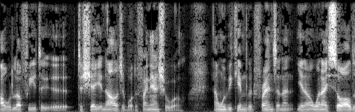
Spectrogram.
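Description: Very fast, fairly low male voice with vocal fry, monotone and flat intonation, quiet background. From Trinidad, later Brooklyn, New York. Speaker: real estate broker and rideshare driver. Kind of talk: casual chat.

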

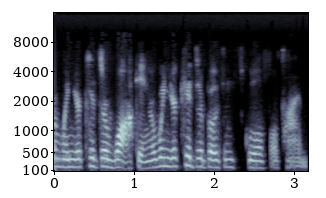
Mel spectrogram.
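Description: With a plain, everyday voice, a woman talks at a fairly quick pace and a fairly low pitch. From Chicago, US Midwest. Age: 40s. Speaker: sex and relationship coach, entrepreneur. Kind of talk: casual interview. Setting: remote call.

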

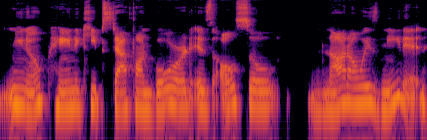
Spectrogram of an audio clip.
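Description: A woman at a moderate pace with fairly low pitch. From Southern California. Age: 30s. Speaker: business consultant. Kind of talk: interview. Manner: halting.

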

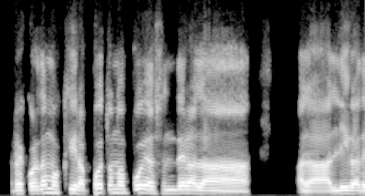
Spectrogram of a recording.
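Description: A man is speaking. The sound is dry and close with no echo, over a quiet background. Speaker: sports podcast host. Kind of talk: casual sports talk. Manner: hesitant, many fillers and repetitions.

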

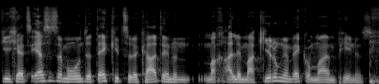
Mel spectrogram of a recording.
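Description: A man's medium-pitched voice, with ordinary pitch variation, comes through on a very clean recording against a silent background. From Bavaria, Germany. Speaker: podcast co-host. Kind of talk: casual chat.

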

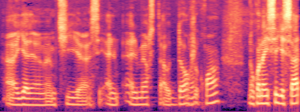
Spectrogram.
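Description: A man speaks at a moderate pace in a Provençal accent, with a dark, mellow tone. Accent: southeastern French (Provence). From southern France, Arles (Provence). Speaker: immigrant to Canada. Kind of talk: radio interview. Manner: halting, repeats words.

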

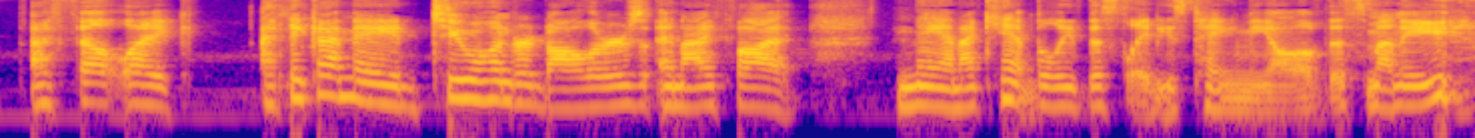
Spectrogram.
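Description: Over noticeable background noise, a woman with an American accent speaks at a moderate pace with fairly even intonation. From US South, northeast Georgia. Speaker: graphic designer and art director. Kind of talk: casual chat.

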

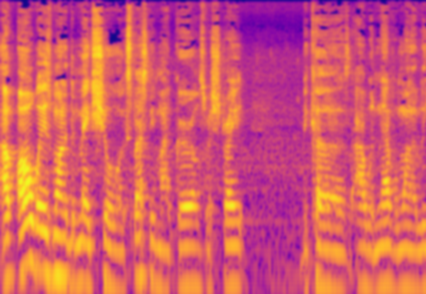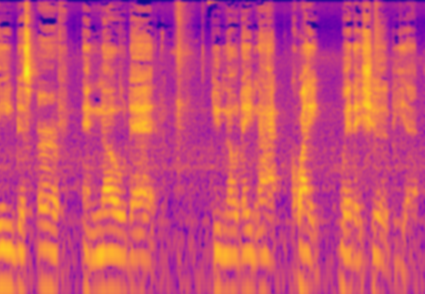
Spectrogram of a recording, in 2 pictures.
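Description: Audible room echo surrounds a man's voice. He speaks fairly slowly with ordinary pitch variation. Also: medium pitch for a man. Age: 50s. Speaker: father of the host, podcast guest. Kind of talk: casual chat.

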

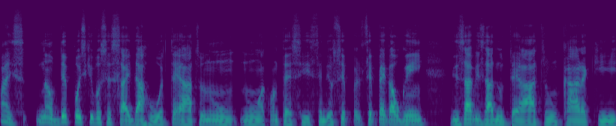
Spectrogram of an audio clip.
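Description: Speaking at a moderate pace, a man of medium pitch with ordinary pitch variation has a plain, everyday voice on a very clean recording with a silent background. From Sergipe, Brazil (Ribeirópolis). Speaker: lawyer and celebrity bodyguard. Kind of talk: casual chat.

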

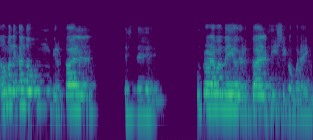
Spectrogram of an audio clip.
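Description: A man with a high voice, at a fairly slow pace, with fairly even intonation and big swings in loudness. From Peru, Trujillo. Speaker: business incubator coordinator. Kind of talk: interview. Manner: halting.

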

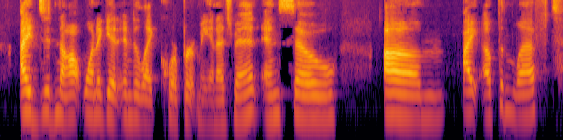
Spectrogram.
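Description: With a Texan accent, a woman speaks at a moderate pace in monotone, flat intonation, recorded very cleanly against a silent background with a dry, close sound and no echo. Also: medium pitch for a woman. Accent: Texan Southern US. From Texas. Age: 40s. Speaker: hospitality entrepreneur. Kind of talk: casual interview chat.

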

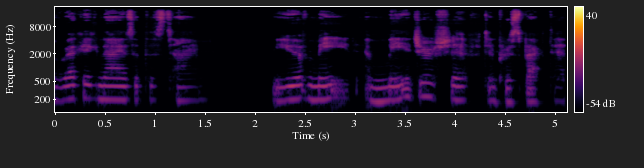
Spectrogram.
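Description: Using an ordinary speaking voice, a woman of medium pitch goes at a fairly slow pace with fairly even intonation and big swings in loudness. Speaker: meditation guide. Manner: slow, soothing, calm and measured, with long pauses between short phrases.

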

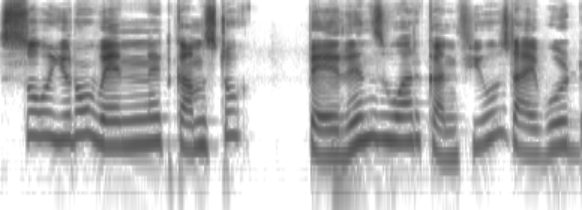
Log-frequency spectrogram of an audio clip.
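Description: Speaking at a fairly slow pace, the voice makes very wide pitch swings on a very clean recording with a silent background. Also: woman. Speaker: homeschooling educator and mother. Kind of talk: interview.

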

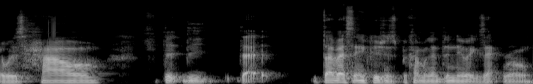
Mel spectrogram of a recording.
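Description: This man's voice sits at a very deep, low pitch, marked by vocal fry. His intonation stays fairly even. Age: 20s. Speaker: university student and diversity officer. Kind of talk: interview. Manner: halting.

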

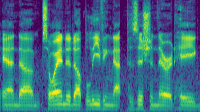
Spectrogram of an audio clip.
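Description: A man talks at a moderate pace in a plain, everyday voice, pitched fairly low. His intonation is fairly even, and the background is quiet. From Maine, US. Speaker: golf podcast host. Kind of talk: casual vlog-style monologue.

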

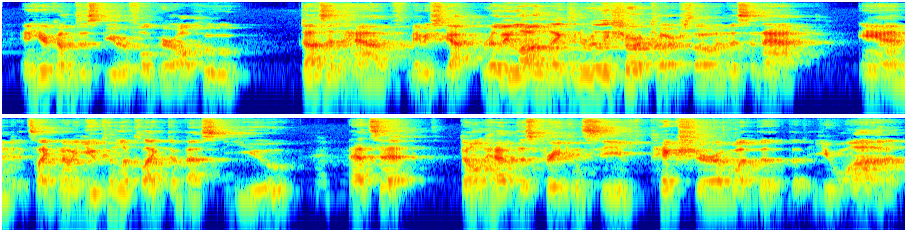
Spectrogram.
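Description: Speaking at a moderate pace with an American accent, a man lets his loudness swing widely. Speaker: podcast host. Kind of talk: casual interview chat. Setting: on location at a juice shop.

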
